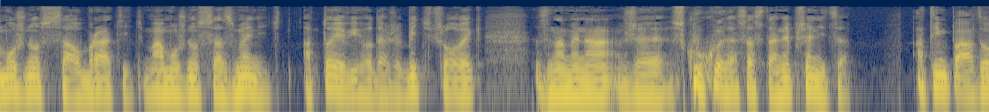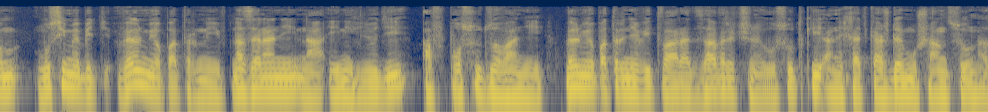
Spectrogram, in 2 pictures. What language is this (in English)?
Slovak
